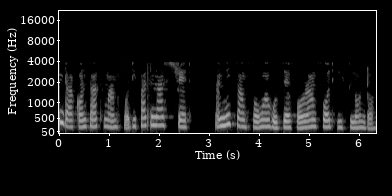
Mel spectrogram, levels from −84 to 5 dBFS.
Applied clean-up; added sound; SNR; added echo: none; none; none; none.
